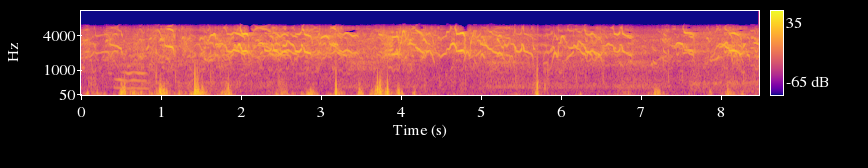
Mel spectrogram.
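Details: A flock of black cockatoos on a farm on a Sunday morning screech over one another, with harsh, wavering calls rising and falling nonstop, while low thumps and bumps sound close by.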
